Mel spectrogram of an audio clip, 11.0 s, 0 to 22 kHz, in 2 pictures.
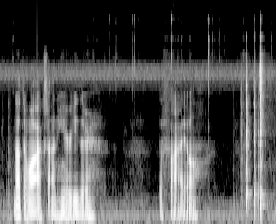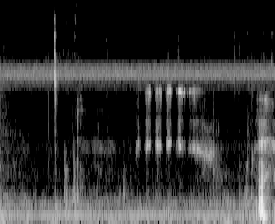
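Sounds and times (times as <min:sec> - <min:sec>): metal tool clicks: 0:04.2 - 0:05.4, 0:06.5 - 0:06.8.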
